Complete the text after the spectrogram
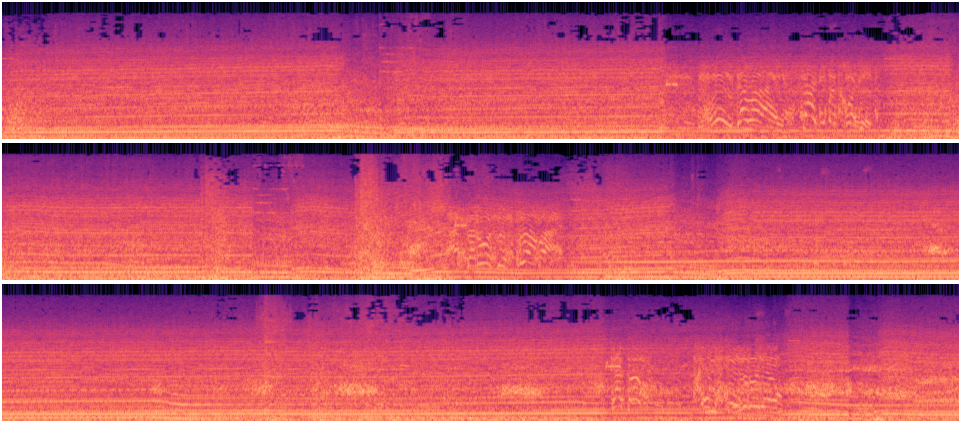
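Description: A racing car engine roars at high revs, dropping in pitch at each gear change.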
